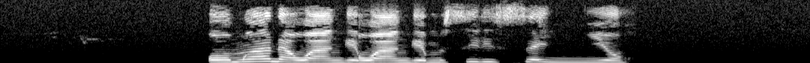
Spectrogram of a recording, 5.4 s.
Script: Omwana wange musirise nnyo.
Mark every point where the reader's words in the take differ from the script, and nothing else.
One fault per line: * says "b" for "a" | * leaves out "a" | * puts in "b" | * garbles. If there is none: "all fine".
* puts in "wange"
